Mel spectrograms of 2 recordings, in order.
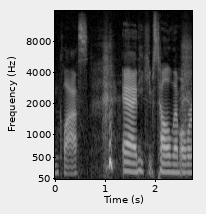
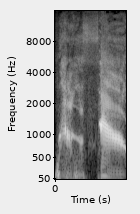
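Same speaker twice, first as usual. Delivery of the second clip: mock scream at top of lungs, much louder; 10 semitones lower, 16 dB louder than usual. Speaker retells what a woman shouted at a man, retelling a woman's scream. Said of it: "She's like screaming at the top of her lungs".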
